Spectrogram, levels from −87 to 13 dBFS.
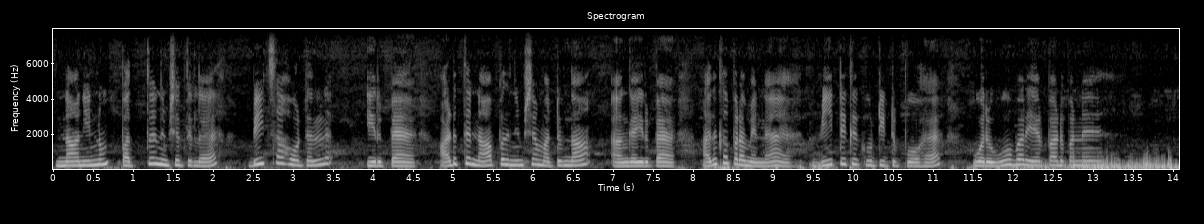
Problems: constant background noise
